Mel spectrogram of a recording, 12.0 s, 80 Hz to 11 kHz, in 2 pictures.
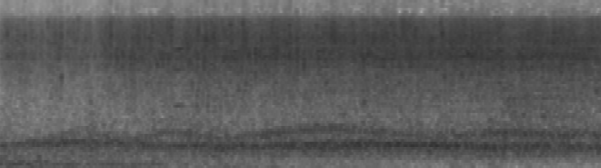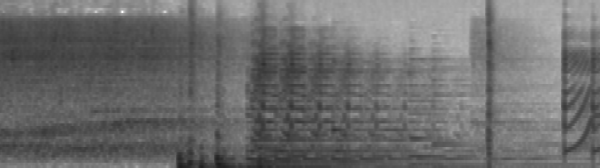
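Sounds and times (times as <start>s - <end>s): steady water-like rushing: 0.0s - 8.6s.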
